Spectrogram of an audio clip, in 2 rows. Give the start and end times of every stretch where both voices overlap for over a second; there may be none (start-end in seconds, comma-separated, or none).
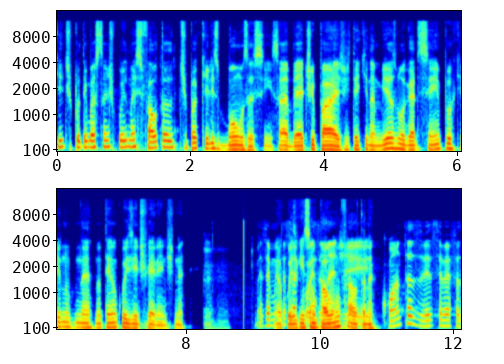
9.3-10.9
